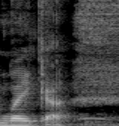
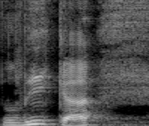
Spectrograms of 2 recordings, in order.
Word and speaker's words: LECA: of response on how to grow plants in lekha so um the first thing I want to tell you is I have been pronouncing that word incorrectly in my videos I have been pronouncing it Lika and it's actually lekha it's pronounced alayka so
